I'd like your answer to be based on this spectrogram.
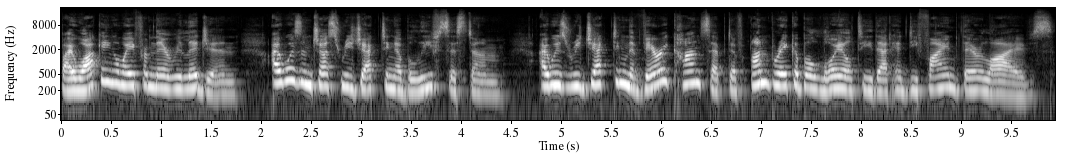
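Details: Adult woman; typical speech.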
